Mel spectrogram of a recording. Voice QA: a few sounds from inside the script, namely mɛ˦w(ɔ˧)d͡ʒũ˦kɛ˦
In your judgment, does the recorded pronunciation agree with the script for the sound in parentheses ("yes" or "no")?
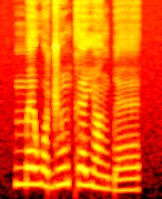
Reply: yes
